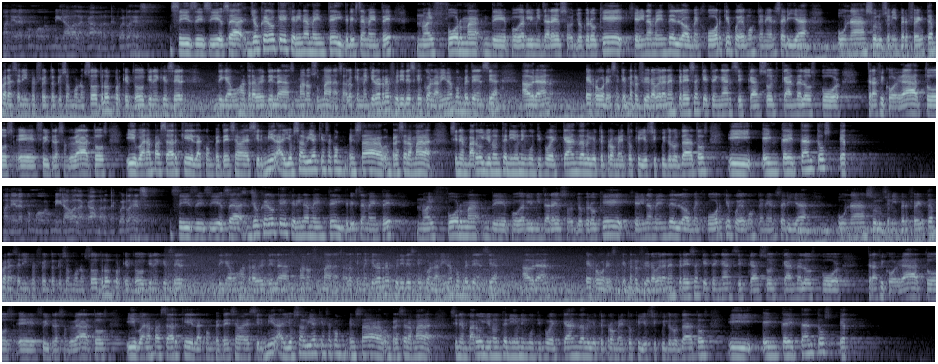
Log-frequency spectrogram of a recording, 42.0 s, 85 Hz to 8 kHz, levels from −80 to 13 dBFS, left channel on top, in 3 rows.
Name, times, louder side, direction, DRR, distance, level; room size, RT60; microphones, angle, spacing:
voice 1, 0.0-2.2 3.6-3.8, right 3 dB, 25° right, 5 dB, 1.5 m, -35 dB
voice 2, 2.5-12.3 12.5-22.3 22.8-40.7, left 6 dB, 60° left, 19 dB, 0.4 m, -22 dB
sound 1, 11.9-24.1, equal, 10° left, 0.6 m, -26 dB
sound 2, 16.4-23.7, right 3 dB, 90° right, 1.0 m, -34 dB
20.5 x 8.6 x 7.6 m, 1.5 s
head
